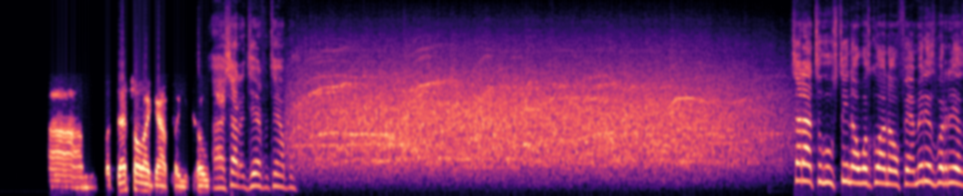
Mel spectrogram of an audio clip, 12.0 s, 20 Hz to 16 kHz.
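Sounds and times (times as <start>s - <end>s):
crowd applause and cheering: 3.4s - 10.2s.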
